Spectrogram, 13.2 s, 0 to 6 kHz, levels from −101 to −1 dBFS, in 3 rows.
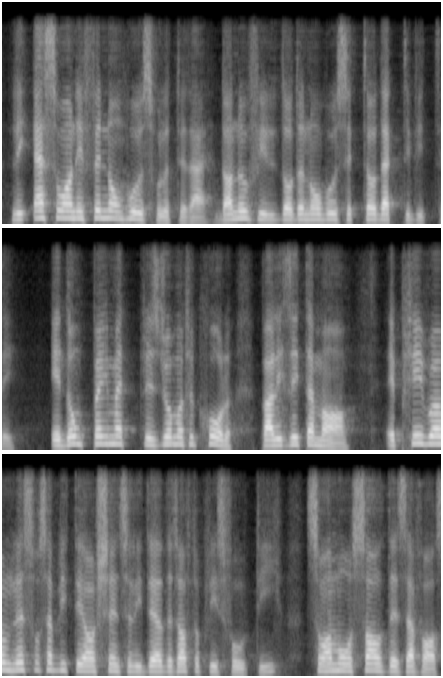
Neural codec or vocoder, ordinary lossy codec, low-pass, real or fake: codec, 16 kHz, 0.2 kbps, FocalCodec; none; 5.4 kHz; fake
